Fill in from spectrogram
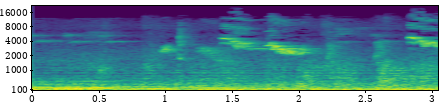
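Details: Orange-headed thrush giving a few scattered whistled and slurred notes, some dropping in pitch, against constant low-pitched background rumble.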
